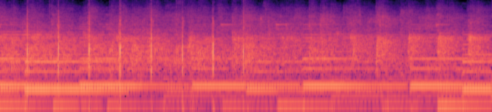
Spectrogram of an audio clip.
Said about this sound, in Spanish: ¿Cuánto le pueden dar un fuerte aplauso? Dele fuerte el aplauso al Señor, déselo fuerte.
